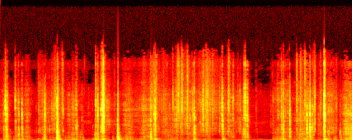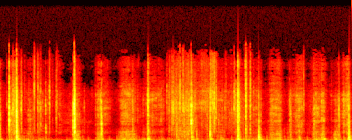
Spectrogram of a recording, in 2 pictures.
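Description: Retro hand-held lever can opener stabbing and prying its way around the lid of a tuna can: a run of irregular sharp metal clicks, about two or three a second, over a low steady hum.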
